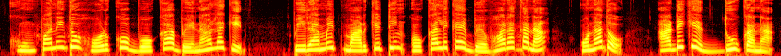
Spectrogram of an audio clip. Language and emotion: Santali, disgusted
